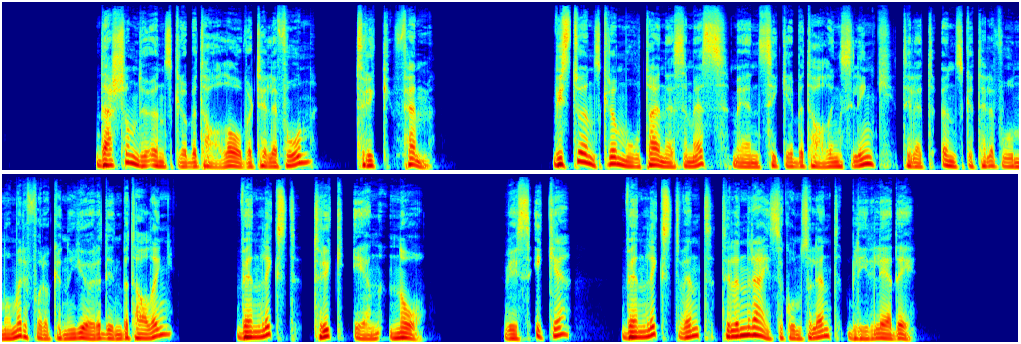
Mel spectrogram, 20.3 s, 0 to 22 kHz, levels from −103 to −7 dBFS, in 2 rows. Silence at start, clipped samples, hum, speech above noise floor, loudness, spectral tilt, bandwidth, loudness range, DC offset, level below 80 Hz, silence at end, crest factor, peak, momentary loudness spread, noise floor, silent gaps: 0.95 s; under 0.1%; none; over 69 dB; -22 LUFS; -6.5 dB/octave; 18 kHz; 3 LU; under 0.1%; -44 dBFS; 1.05 s; 20 dB; -2 dBFS; 8 LU; under -90 dBFS; 3.46-3.55 s, 4.55-5.47 s, 11.94-12.48 s, 13.16-13.25 s, 14.56-15.16 s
